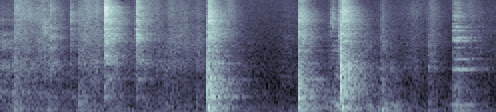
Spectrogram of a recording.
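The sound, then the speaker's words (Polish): Metal cookware clanks and rattles, with several sharp knocks of a pot being set down and shifted, separated by brief quieter moments and no talking, as butter is put into the pot to lightly fry mushrooms. “do garnka dam odrobinę masła i leciutko przesmażę te czarki.”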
